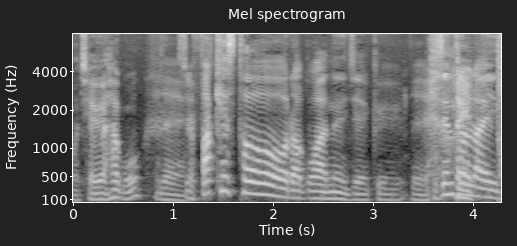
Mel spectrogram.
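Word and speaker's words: Farcaster: 디파이 이런 거 범죄에 관련된 거 제외하고 이제 파캐스터라고 하는 이제 디센트럴라이즈 발음이 진짜. 발음이 파입니다. F-U가 아니고 F-A입니다.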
